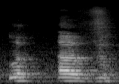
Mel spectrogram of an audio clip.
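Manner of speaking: "l of" drawn out slowly, sound by sound; slow modelling. Shown as a demonstration. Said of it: "Just like".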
